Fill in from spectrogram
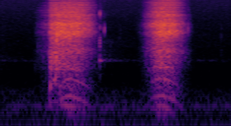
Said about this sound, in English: Are you actually sniffing me? Yeah. You smell like the aristocracy.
